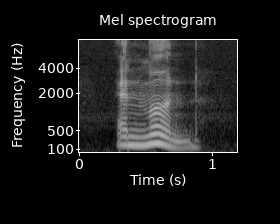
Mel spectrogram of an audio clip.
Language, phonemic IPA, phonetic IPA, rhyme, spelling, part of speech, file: Swedish, /mɵn/, [mɵnː], -ɵn, mun, noun, Sv-mun.ogg
- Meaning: a mouth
